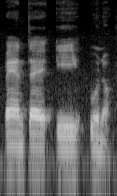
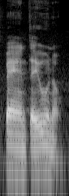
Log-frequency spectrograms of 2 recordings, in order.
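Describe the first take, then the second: First: It is said slowly with every word clear. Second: It is said quickly with the words run together.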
